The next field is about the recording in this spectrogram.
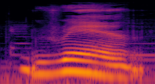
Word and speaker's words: green: Verde se pronuncia con i, green, rin Vamos a hacer un sonido. Vas a colocar la lengua en la parte de arriba del paladar y detrás de tus dientes superiores. rin Y va a ser un sonido así como medio nasal.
